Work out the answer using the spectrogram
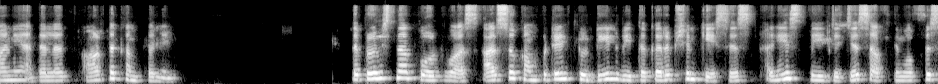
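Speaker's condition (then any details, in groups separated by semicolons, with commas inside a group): No condition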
